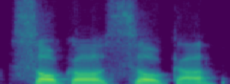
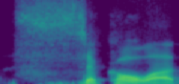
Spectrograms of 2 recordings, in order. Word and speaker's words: Sikoa: Randy Orton and Kevin Owens versus Silka, what's it called? Sikoa. That's here I go. And Tama Tonga. My bad for mispronouncing his name.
